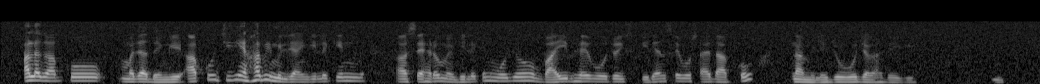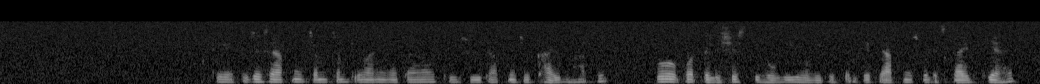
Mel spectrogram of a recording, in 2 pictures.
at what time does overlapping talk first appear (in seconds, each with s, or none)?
none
